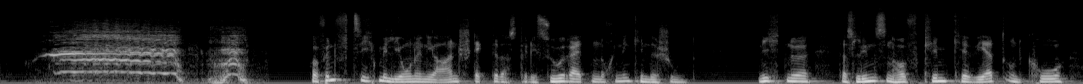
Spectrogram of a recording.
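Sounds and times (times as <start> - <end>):
horse neighing: 0.3 - 2.6
speech: 3.1 - 7.0, 7.6 - 10.8.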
